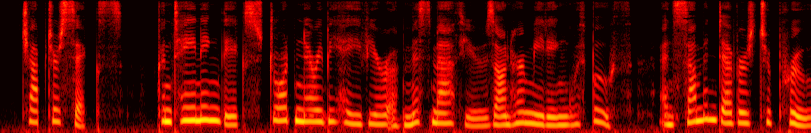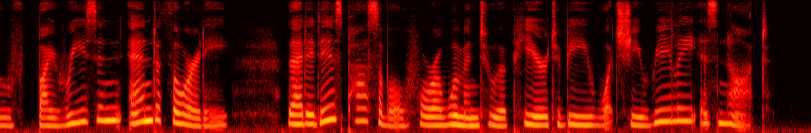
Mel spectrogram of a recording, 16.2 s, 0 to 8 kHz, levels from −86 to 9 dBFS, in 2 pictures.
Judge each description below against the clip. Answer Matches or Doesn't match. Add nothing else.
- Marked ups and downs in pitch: Matches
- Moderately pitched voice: Doesn't match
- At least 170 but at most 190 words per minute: Doesn't match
